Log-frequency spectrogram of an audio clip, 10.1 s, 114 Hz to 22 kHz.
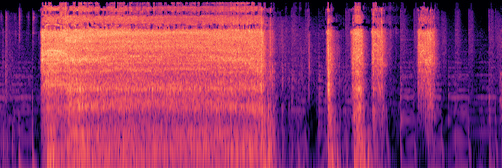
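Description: A Makita LXT XPH14 cordless hammer drill bores holes in a basement with one loud, steady run of about four and a half seconds, then stops, followed by a few short stuttering bursts as the battery dies.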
